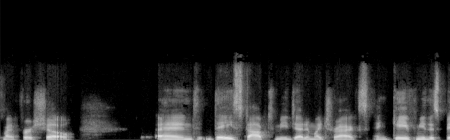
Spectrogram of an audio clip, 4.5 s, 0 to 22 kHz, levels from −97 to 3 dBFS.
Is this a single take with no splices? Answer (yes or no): yes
